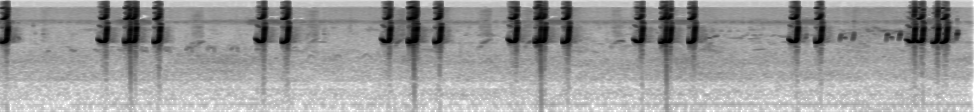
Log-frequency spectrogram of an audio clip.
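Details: Rain quail (Coturnix coromandelica) call: sharp, high, metallic notes in quick pairs and triplets, repeated every second or so, on a quiet background.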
